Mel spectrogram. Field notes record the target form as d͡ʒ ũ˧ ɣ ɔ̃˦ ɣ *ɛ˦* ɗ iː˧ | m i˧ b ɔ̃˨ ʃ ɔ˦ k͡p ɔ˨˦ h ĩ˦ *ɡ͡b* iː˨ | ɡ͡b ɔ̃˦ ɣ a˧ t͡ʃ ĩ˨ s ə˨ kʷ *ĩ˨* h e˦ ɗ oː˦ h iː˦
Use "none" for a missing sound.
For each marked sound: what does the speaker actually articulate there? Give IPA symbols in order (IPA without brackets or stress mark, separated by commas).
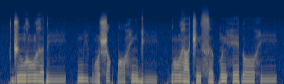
ə˦, ɡ͡b, ĩ˦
